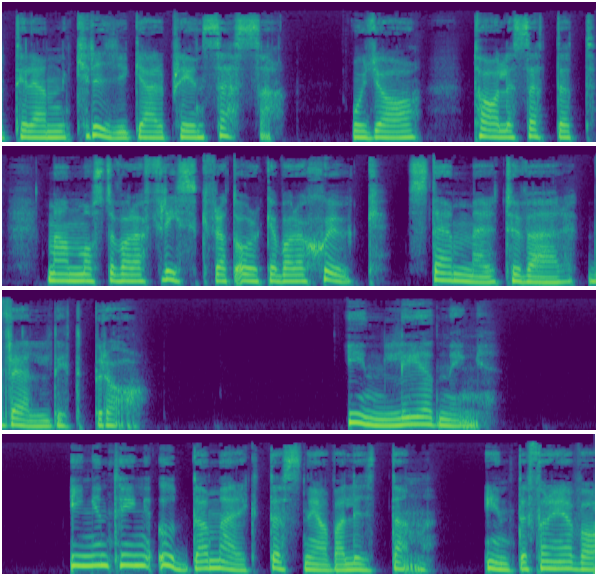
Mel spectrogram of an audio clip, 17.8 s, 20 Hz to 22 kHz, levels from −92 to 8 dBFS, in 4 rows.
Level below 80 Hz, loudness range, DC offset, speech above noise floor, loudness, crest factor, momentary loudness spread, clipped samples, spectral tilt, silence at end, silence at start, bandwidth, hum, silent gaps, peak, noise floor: -56 dBFS; 3 LU; under 0.1%; 55 dB; -15 LUFS; 16 dB; 8 LU; under 0.1%; -5 dB/octave; 0 s; 0 s; 17 kHz; none; none; 0 dBFS; -70 dBFS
